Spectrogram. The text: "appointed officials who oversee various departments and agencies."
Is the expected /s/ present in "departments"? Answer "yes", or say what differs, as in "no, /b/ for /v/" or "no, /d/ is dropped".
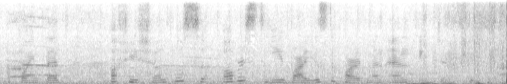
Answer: no, /s/ is dropped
